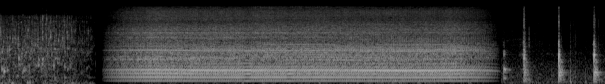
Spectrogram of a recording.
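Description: A chainsaw runs at a steady high whine.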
